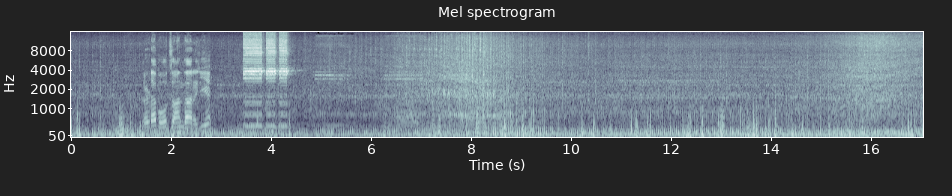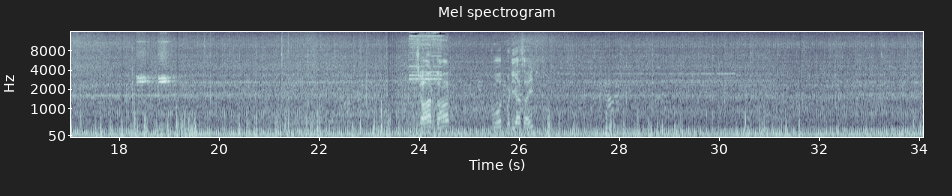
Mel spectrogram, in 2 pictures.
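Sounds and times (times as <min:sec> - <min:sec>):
motorcycle and scooter engines: 0:00.0 - 0:34.0
vehicle horn honking: 0:03.4 - 0:07.6, 0:18.3 - 0:19.3, 0:23.8 - 0:24.6, 0:29.7 - 0:30.3
hooves trotting on asphalt: 0:03.4 - 0:15.6.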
